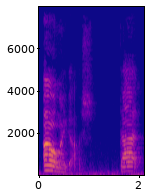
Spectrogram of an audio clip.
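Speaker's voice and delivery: normal talking voice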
